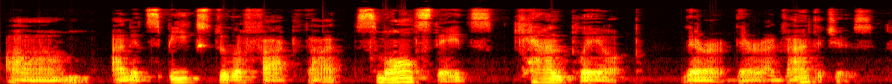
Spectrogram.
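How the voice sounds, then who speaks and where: Talking slowly in a deep, mellow voice, a podcast host from Jamaica works through ideas off the cuff, thinking aloud and returning to what he's already said. The audio is dull and lo-fi, carrying a little hiss or hum.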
